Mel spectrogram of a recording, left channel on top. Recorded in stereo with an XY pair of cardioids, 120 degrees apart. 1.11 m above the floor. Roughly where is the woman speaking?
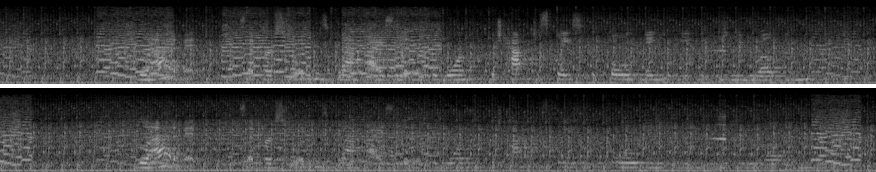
Ahead right.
